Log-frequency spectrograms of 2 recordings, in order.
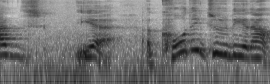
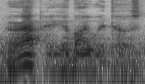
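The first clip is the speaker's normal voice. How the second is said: soft, hushed noir whisper; eerie whispered inner monologue; whispered narration; 11 semitones lower, 5 dB quieter than usual. A narrator's reading. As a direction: breathe the narration. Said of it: "we get more narration".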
